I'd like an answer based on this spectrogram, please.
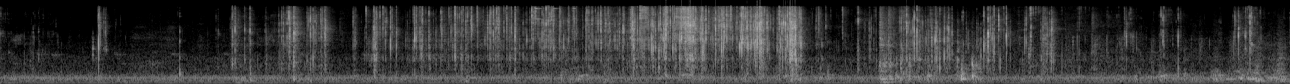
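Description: Crinkly plastic snack wrappers being handled and torn open by hand, a dense crackling that builds from about three seconds in, is loudest in the middle and thins out towards the end.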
